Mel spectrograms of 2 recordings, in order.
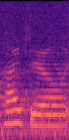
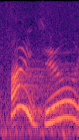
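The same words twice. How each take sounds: First: The greeting sounds flat and unenthusiastic. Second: The greeting sounds warm and enthusiastic. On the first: The visitor is more in the way than welcome. "his tone of voice and everything" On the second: The visitor is welcome and special. "not like"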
